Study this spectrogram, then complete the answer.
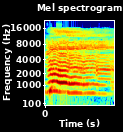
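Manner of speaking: play-acted very high, stretched-out, happy, excited cheer. Voicing the wolf just released from the box: excited wolf. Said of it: "Now the wolf is like".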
